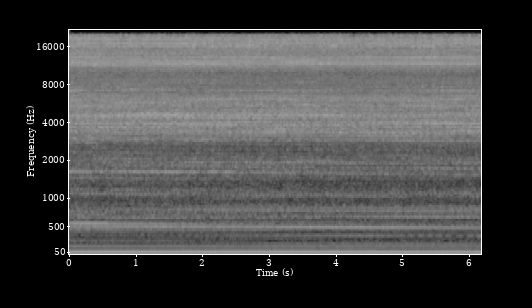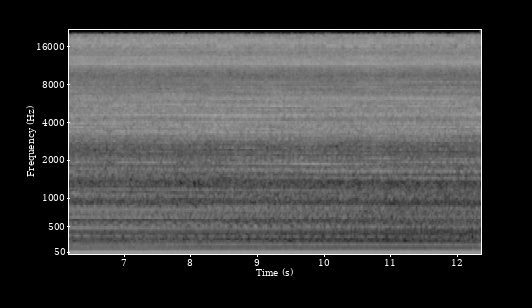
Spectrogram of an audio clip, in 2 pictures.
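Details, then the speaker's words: Bench grinder running after rewiring the switch, which had smoked while switched off; motor spins with a steady, even low hum, constant pitch, no rattle or grind. Normal running after repair. "okay, that's on. So far, so good. And there we go. It's working."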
